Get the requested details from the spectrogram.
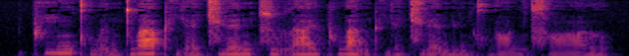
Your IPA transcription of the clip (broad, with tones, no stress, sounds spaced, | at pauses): pʰ i˥ ŋ kʰ w ə˨˩ n t̪ w ä˥ pʰ j ɛ˨˩ t͡ɕ ɥ ɛ˥ n t͡s u˥˩ l a˥ ɪ̯ pʰ w a˥˩ n pʰ j ɛ˩ t͡ɕ ɥ ɛ˥˧ n y˥˩ n kʰ w ɑ˨˩ ŋ t͡sʰ ɑ˧˥ ʊ̯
